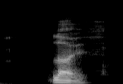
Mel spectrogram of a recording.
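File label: "loath", Australian English; pronunciations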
